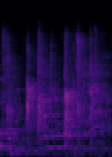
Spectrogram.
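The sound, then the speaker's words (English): A crowd of people claps together for the Lord during a sermon, a dense wash of many hands with several sharper accents standing out, steady and fairly loud throughout. “Let's clap the Lord.”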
